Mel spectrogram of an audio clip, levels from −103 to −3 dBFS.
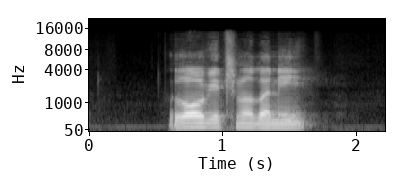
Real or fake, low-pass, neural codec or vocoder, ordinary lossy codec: fake; 14.4 kHz; codec, 32 kHz, 1.9 kbps, SNAC; none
